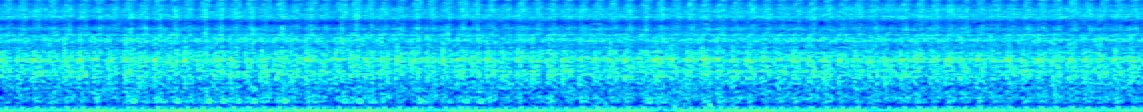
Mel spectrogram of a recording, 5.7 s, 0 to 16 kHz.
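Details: Honda Supra GTR 150 motorcycle at idle: low, lumpy, uneven beat around two or three per second; abnormal idle noise, cause unclear.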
